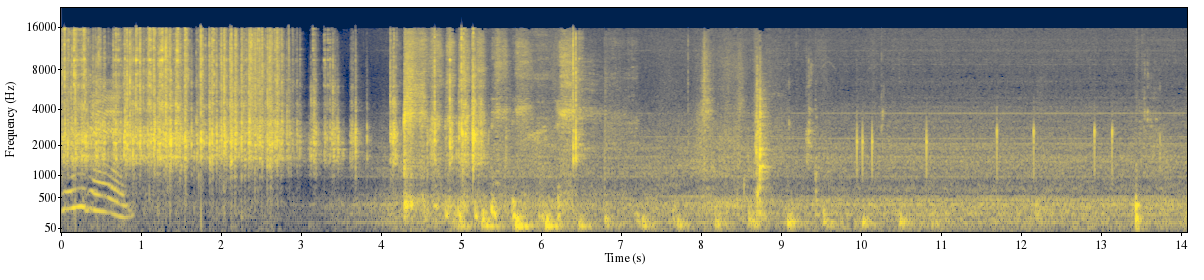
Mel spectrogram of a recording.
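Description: Rattling, clattering handling noise as a battery pack is taken off a hanging spring scale, followed by a few low knocks. Near the end come a dozen or so faint, light ticks, the sound of typing on a phone's touchscreen keyboard.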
